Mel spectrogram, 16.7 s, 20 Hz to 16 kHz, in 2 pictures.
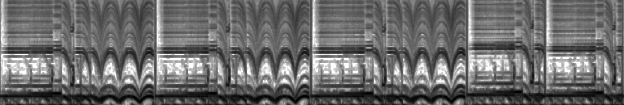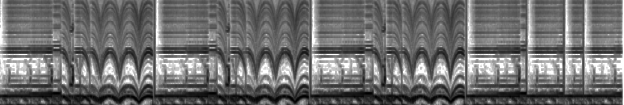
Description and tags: too much
A Neon Party Sound recorded at 155.400bpm.
syth, processed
